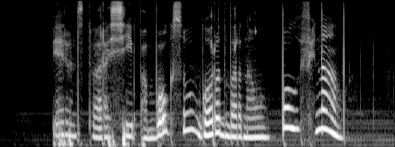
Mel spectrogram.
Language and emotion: Russian, positive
